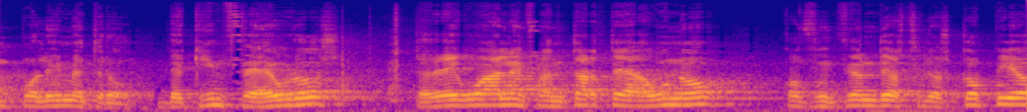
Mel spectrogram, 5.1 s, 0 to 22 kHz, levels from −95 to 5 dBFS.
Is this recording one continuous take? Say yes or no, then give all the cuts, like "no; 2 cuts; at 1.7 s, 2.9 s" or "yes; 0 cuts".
yes; 0 cuts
